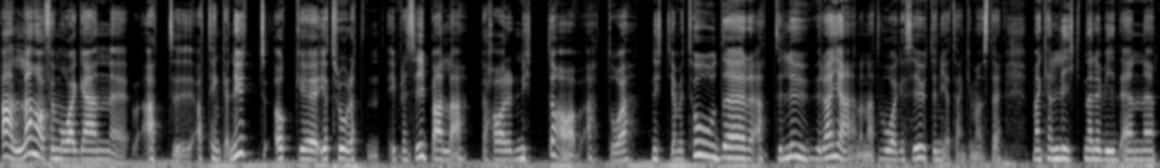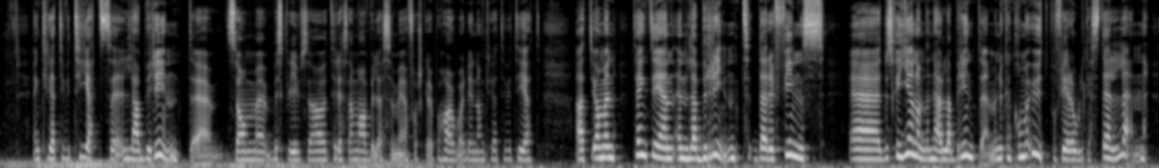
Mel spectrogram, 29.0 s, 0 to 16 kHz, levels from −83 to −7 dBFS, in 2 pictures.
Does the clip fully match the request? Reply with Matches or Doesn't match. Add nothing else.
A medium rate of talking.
Matches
